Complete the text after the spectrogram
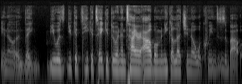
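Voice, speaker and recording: Her speech races along at a very fast pace, with ordinary pitch variation and vocal fry. The woman's loudness swings widely. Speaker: artist. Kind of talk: casual chat. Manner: halting.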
